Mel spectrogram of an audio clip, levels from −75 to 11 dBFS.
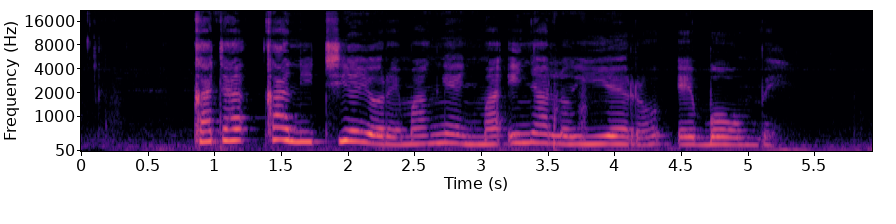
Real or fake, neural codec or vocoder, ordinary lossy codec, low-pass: real; none; none; none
